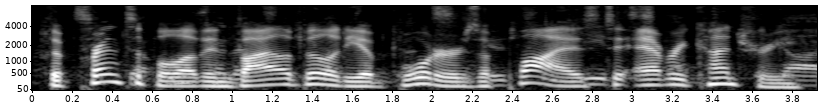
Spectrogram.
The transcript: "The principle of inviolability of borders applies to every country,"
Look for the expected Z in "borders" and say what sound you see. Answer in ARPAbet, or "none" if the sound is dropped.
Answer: Z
